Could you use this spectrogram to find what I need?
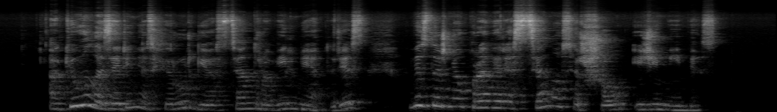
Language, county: Lithuanian, Kaunas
